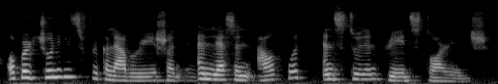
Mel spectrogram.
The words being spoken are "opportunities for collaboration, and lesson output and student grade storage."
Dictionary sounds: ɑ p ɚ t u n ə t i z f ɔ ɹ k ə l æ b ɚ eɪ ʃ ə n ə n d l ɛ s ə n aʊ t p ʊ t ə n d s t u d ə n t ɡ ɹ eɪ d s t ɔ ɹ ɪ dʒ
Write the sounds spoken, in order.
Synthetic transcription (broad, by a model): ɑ p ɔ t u n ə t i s f ɔ ɹ k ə l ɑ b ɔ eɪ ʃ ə n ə n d l ɛ s ə n aʊ t p ʊ t ə n d s t u d ə n t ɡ ɹ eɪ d s t ɔ ɹ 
